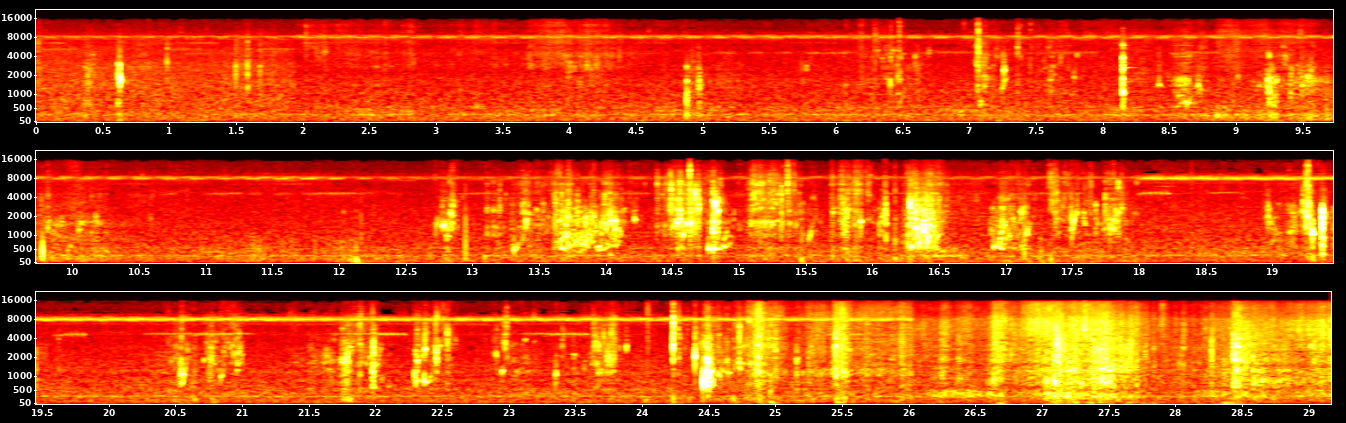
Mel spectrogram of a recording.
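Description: Shallow stream water splashing and sloshing as hands scoop and grope in it, in irregular bursts around the middle and again later, over a steady high-pitched insect drone.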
